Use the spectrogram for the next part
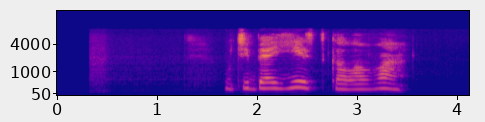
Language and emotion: Russian, angry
